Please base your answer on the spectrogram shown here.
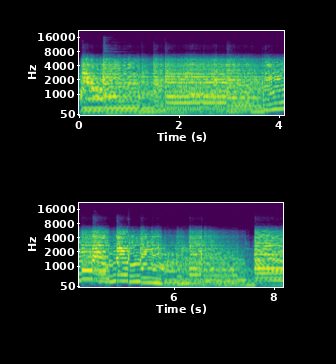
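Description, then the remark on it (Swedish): A distorted electric guitar plays a lick on the neck pickup, sustained thick notes with bends and vibrato in the middle, loud and alone with no talking. “Samma mitt- lick nu, mick. mitt mick. Halsmick.”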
